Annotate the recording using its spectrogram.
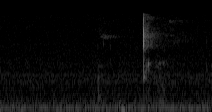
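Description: A single short click of a computer mouse button about one and a half seconds in, against near silence.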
